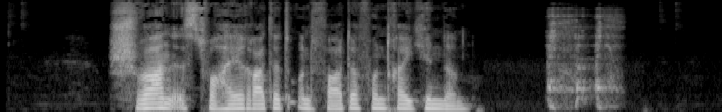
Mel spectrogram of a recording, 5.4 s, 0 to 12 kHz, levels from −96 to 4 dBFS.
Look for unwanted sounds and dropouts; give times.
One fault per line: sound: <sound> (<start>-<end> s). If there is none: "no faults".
sound: cough (4.1-4.7 s)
